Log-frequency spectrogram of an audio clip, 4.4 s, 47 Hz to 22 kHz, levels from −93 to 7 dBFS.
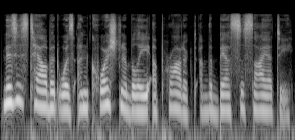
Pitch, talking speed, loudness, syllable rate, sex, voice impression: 180 Hz, 135 wpm, -19 LUFS, 4.2 syllables/s, female, feminine, slightly middle-aged, slightly soft, fluent, slightly raspy, slightly intellectual, slightly friendly, reassuring, elegant, slightly sharp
